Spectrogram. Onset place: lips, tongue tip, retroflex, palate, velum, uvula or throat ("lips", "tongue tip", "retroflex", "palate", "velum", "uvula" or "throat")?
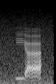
palate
